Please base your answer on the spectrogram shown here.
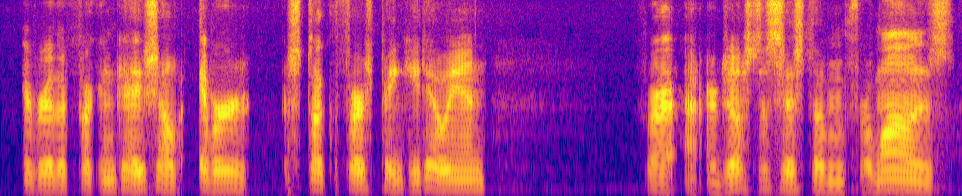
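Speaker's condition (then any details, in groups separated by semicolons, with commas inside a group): Facial paralysis after surgery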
